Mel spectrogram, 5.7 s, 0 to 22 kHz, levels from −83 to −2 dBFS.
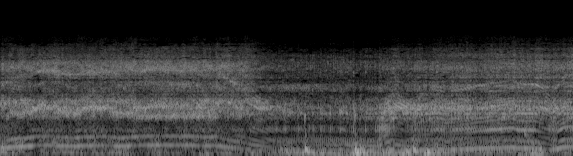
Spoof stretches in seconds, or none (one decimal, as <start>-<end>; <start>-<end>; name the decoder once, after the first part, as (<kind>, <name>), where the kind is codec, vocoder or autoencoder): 0.0-2.5 (codec, HILCodec)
